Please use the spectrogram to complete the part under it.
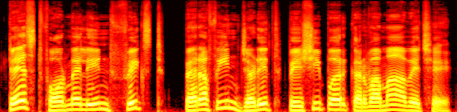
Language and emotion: Gujarati, neutral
